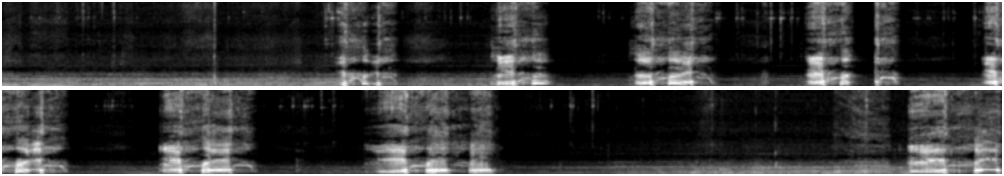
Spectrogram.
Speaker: got this cold and it won't go away. It goes away for a few days and comes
